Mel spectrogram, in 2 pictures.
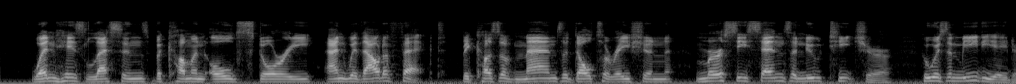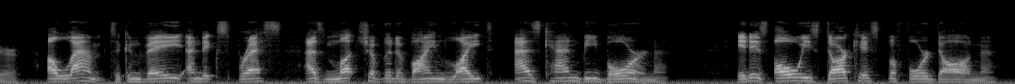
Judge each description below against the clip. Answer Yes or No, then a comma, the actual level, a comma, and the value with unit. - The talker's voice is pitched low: Yes, low, 130 Hz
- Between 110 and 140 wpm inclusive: Yes, slow, 135 wpm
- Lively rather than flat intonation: No, average, 3.3 semitones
